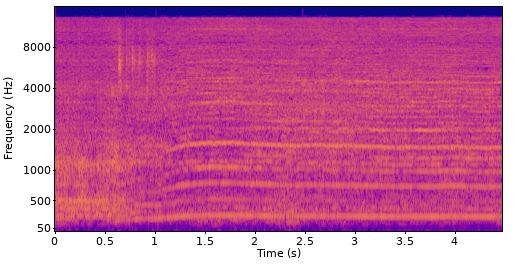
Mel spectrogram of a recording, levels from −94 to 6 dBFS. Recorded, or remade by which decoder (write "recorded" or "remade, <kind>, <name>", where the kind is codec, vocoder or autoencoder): remade, codec, SNAC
